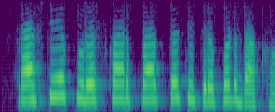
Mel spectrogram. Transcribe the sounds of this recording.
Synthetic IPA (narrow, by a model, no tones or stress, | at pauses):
ɾaʂʈɾijəpuɾəskaɾpɾap̚t̪ət͡ɕit̪ɾəpəʈd̪akʰəʋ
